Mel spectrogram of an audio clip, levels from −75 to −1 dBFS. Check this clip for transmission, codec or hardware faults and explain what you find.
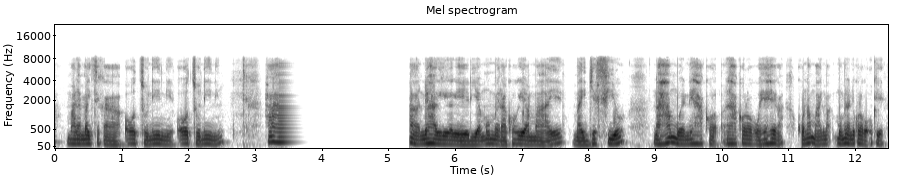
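The clip has three kinds of fault: one call audio freeze, two jitter buffer speed-ups and one jitter buffer slow-down. The call path's band limit can be heard throughout, with the spectrum ending near 8 kHz, consistent with Opus at around 32 kbps.

Call audio freeze, 3.37 to 5.34 s. The speech stops and the last sound is carried on as a fading buzz, which then sinks into about 1.6 s of silence. The likely cause is delayed packets draining the jitter buffer. When the stream resumes, it picks up where it stopped, so nothing is lost but about 1.95 s of extra delay has been added. On a spectrogram this looks like a smeared, flat-textured band that fades into a blank gap. The waveform shows a decaying tail followed by a flat line.

Jitter buffer speed-up, 5.44 to 5.82 s and 10.53 to 12.50 s. To shed a backlog of buffered audio, the receiver cuts out short pitch-period chunks over and over. 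Pitch stays the same but the pace rises. The first stretch runs at 113%, removing roughly 50 ms. The last two seconds run at 188%, removing around 2 s, and sound clearly rushed. Harmonics keep their spacing on a spectrogram, but syllables are compressed in time, and the waveform shows tightly packed bursts.

Jitter buffer slow-down, 5.87 to 6.11 s, just before "mũmera kũgĩa". Here the buffer is running low or has just raised its target delay, and it builds a reserve by repeating single pitch periods, adding 55 ms and playing at 80% speed. The sound is drawn out at unchanged pitch. A spectrogram shows stretched, evenly repeated striations, and the waveform has near-identical cycles placed one after another.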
